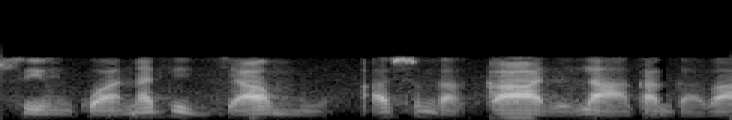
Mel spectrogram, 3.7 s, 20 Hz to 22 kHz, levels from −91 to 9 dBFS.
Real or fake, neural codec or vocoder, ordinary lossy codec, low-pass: real; none; AAC, 24 kbps; 3.6 kHz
